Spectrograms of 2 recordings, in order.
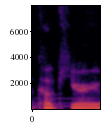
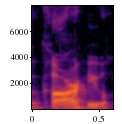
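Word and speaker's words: Korcari: Even though you were far from the Kokiri wilds, The Kokiri It's Wilds? Kokari wilds. How do you say it It's again? the Kokari Wilds.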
